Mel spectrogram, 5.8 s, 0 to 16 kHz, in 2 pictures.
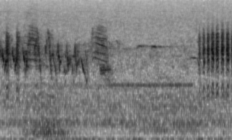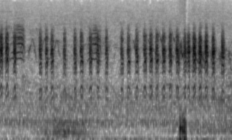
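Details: Eurasian reed warbler at its nest in a wet meadow beside the Vilaine, freshwater side of the Arzal dam, Brittany, France, 15 June 2023: bursts of fast, rhythmic, grating chattering notes, with a thin whistle between phrases and a soft background hiss.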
